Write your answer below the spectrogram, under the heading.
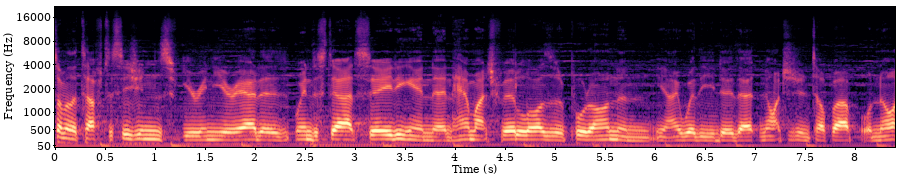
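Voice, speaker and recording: Over noticeable background noise, a man with a fairly low pitch talks at a fairly quick pace in a monotone, flat intonation with hardly any pauses. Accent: Australian. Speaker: farmer. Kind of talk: interview testimony.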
